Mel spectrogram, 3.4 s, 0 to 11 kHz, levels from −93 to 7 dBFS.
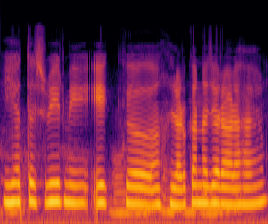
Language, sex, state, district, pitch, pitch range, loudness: Hindi, female, Bihar, Patna, 225 Hz, 210-230 Hz, -13 LUFS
